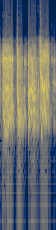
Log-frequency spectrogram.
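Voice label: Korean player friendly fire mood low, speech; War Thunder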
